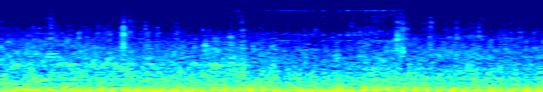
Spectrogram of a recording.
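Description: Outboard motor running at low trolling speed, a steady low hum.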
